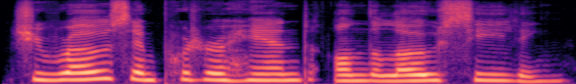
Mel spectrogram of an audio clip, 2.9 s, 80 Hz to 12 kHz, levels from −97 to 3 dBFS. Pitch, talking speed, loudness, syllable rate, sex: 240 Hz, 210 wpm, -17 LUFS, 4.1 syllables/s, female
